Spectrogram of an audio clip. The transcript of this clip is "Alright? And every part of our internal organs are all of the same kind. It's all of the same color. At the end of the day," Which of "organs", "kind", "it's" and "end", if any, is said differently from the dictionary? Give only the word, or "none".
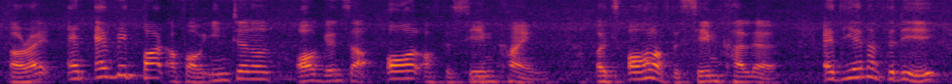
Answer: organs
